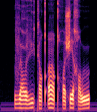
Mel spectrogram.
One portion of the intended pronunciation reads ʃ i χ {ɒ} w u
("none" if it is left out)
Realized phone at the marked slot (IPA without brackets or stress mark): ɑ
